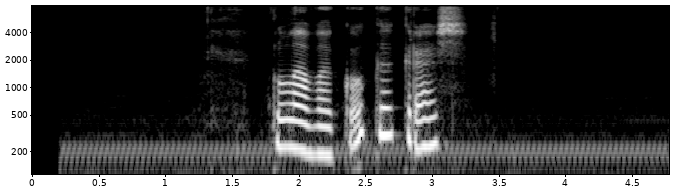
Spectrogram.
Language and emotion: Russian, positive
